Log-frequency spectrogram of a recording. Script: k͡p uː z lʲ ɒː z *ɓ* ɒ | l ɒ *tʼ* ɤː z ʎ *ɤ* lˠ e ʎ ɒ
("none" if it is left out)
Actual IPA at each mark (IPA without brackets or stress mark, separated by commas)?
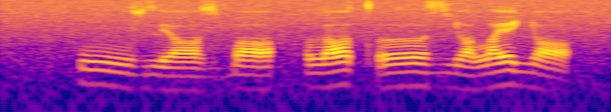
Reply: ɓ, tʼ, ɤ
